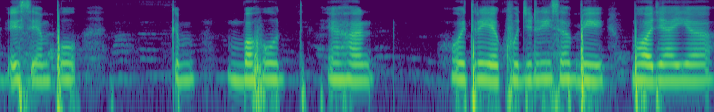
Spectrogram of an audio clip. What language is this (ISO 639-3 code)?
mai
